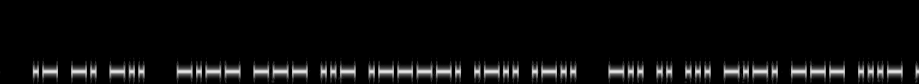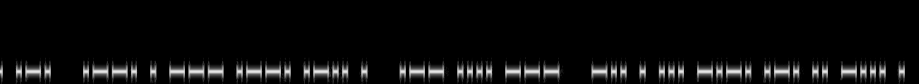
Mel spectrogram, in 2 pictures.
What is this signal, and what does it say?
Morse code, heard as a keyed tone, about 25 wpm, 600 Hz. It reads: AND YOU'LL DISCOVER PEOPLE WHO DESCRIBE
